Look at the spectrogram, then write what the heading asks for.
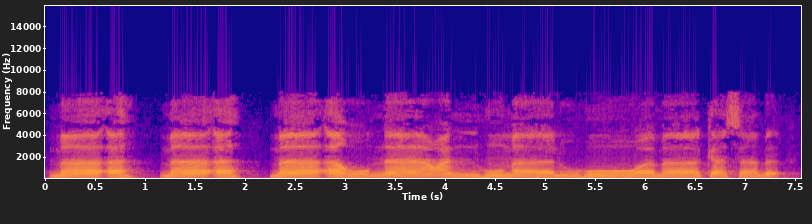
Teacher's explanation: نوضح الترقيق في الهمزة وكذلك نوضح التفخيم في الغين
